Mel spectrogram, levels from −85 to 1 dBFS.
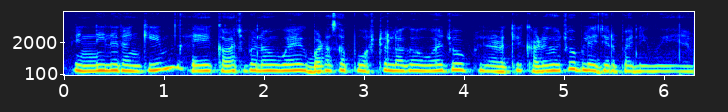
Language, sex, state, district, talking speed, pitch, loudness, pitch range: Hindi, male, Bihar, Bhagalpur, 235 wpm, 225 Hz, -29 LUFS, 210-235 Hz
